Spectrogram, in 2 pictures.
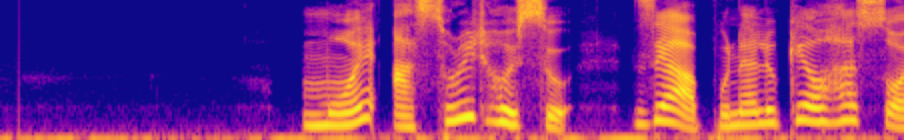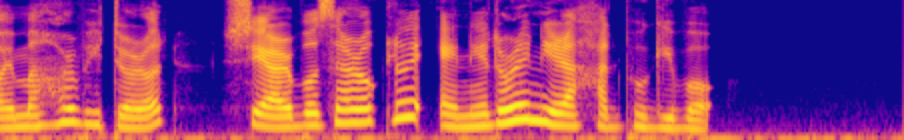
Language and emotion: Assamese, surprised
